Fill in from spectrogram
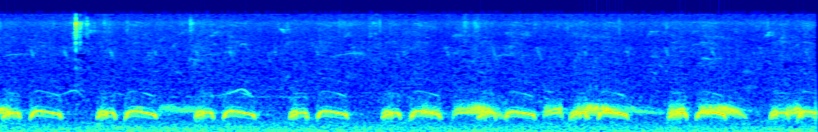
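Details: Spotted dove calling to lure in wild doves: mellow, hollow coos in paired notes, roughly one per second. The series runs steadily with only faint bird twitters behind it.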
